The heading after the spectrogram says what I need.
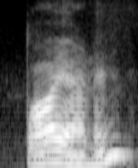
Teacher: ത്വാ നാവിൻ്റെ തുമ്പ് മേലെ മുൻപല്ലിൻ്റെ മുരടിൽ വെച്ചാണ് മുരടിൽ മുട്ടിച്ചാണ് നമ്മൾ ഉച്ചരിക്കുന്നത്. അപ്പം നാവിൻ്റെ തുമ്പ് ഈ പല്ല് മുളച്ച് വരുന്ന ഒരു ഊനുണ്ട് ഉൾഭാഗത്ത്, ഓക്കെ, അതിലാണ് നമ്മൾ നാവിനെ മുട്ടിക്കേണ്ടത്.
